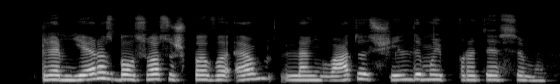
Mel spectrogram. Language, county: Lithuanian, Kaunas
